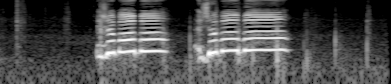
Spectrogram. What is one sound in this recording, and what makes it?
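A young woman exclaims in a high, excited voice.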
